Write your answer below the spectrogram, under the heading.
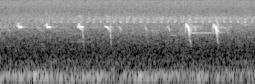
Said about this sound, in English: I also hear more wild birds down the hollow.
